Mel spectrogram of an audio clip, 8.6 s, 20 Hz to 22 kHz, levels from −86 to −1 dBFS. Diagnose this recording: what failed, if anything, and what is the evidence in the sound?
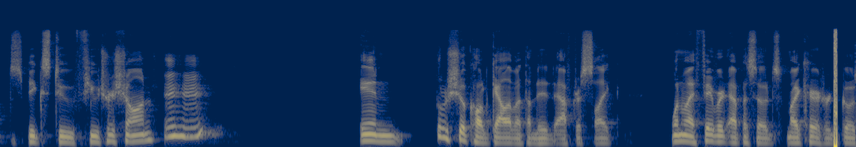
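A storage-stage fault: the player read the file's text metadata as if it were audio, so file tags played as audio. At 8.36 to 8.38 s, a loud rasp of about 24 ms bursts in with hard edges, pushed toward one side because ASCII bytes become lopsided sample values.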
